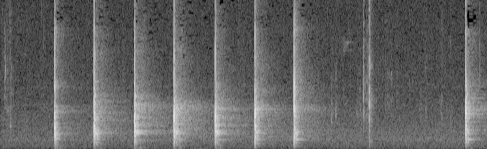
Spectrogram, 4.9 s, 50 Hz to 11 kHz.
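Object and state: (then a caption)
Cedar log being carved with mallet and chisel. A chisel is struck by a wooden mallet into a large solid cedar log resting on a sawhorse, giving nine sharp wooden knocks and chops in a steady rhythm. The eighth knock is much softer, and a longer pause comes before the last one. Each hit is a short, dry, mid-pitched crack centered near 1.4 kHz with bright edges, dying away almost at once.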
